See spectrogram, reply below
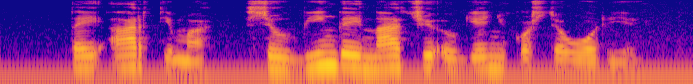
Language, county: Lithuanian, Vilnius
